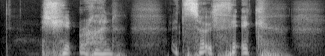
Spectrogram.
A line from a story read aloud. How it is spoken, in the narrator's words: Max gasped, his words landing with each of Ryan's thrusts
